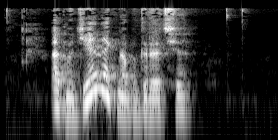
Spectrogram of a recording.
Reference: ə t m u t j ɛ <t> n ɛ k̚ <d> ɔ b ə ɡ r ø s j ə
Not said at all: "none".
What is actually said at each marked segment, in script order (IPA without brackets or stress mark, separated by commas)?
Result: none, n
